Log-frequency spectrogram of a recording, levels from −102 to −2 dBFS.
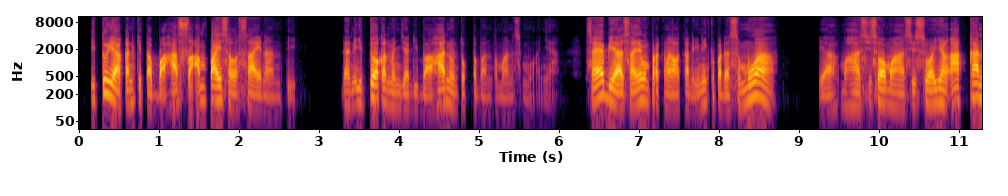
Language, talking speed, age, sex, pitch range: Indonesian, 140 wpm, 20-39, male, 110-165 Hz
